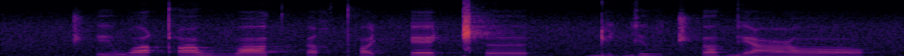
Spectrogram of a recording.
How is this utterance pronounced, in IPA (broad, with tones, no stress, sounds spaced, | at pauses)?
t͡ʃʼ ɪ˨ w ɔ˦ qʼ ɑ˦ w v ɒ˦ t͡sʼ ə˨ χ t̪ʰ ɒ˨ t͡ʃʼ ɛ˦ ǁʰ ə˦ | ɖ i˨ ɡ ɪ˦ v t͡ʃʼ ʌ˦ ɡ ɛ˨ ʕ ɔ˦˨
